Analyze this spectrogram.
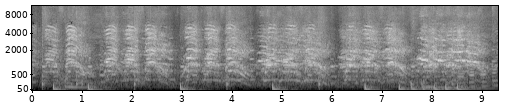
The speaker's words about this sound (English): people came literally out of nowhere and took over Broadway and Times Square. The mind-blowing large crowd forced cars to make way for them on the street while they marched and chanted their emotions to the Trump Tower on Fifth Avenue.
